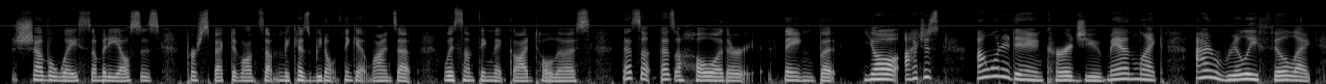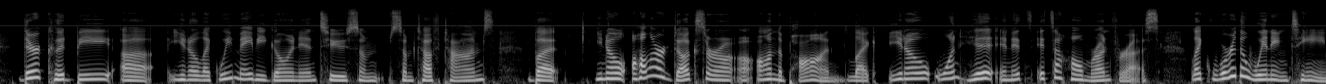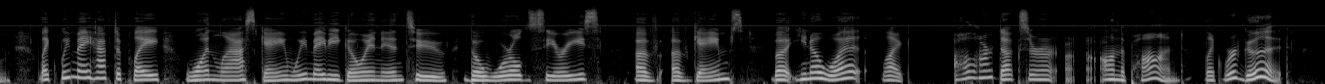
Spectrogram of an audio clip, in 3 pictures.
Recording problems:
high-pitched whine; faint; throughout; 6 kHz, 35 dB below the speech

